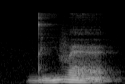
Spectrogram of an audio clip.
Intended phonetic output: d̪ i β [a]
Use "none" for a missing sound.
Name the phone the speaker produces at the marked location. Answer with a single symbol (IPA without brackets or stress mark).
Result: æ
